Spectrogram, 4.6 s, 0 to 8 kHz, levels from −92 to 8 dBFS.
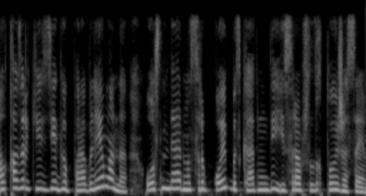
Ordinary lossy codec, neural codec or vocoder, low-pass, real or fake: none; codec, 16 kHz, 4 kbps, X-Codec, HuBERT features, trained on balanced general audio; 7.2 kHz; fake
